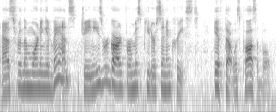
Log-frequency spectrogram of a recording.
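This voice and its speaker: A woman reading a children's novel aloud with clear, expressive storytelling. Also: lowish voice, moderate pace.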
